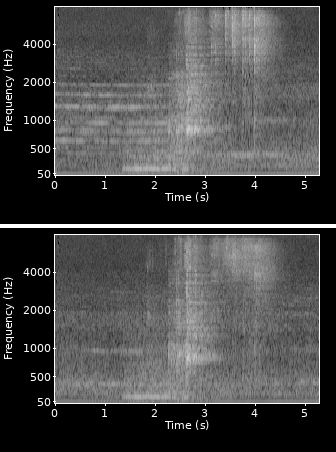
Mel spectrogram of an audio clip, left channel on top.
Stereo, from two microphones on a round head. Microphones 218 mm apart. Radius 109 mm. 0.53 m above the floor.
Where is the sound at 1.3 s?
15° right (ahead or behind), 4.5 m.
